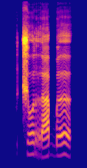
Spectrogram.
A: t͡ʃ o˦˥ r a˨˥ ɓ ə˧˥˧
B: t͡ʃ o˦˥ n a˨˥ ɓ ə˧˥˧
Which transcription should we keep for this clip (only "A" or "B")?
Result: A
